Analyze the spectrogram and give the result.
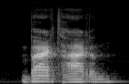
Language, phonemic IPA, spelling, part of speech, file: Dutch, /ˈbartharə(n)/, baardharen, noun, Nl-baardharen.ogg
- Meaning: plural of baardhaar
